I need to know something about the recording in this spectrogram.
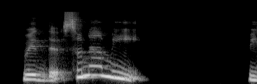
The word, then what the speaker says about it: tsunami: the English way but originally it is a Japanese word so when you pronounce this in Japanese you will use it tsunami it's a Japanese wordi Su will be pronounced as it Su itself right so that is and this looks like a wave the font looks like the way tidle right so it is easy to remember also right s only thing the pronunciation should be should be with the T tsunami right so so we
